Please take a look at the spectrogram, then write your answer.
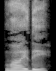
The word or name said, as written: ವಾಯಿದೆ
